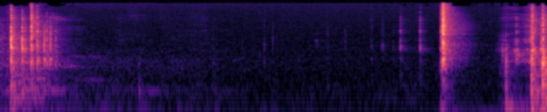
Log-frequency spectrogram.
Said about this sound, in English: And that is the third die I've dropped on the floor. This dice tower is terrible.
